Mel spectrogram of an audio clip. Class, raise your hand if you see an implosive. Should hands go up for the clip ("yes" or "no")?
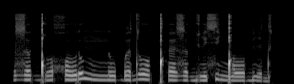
yes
